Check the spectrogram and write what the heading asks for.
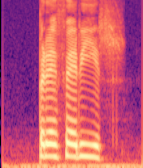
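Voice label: to prefer, Spanish, female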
